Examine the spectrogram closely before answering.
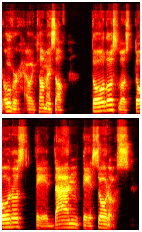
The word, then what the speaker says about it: todos: with a D, and you pronounce that D differently than the D in todos. Okay, and todos is much as a more weaker. It's like a fricative D, and the word dan, it's a stronger D.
